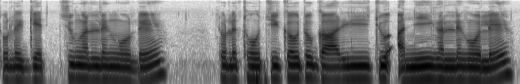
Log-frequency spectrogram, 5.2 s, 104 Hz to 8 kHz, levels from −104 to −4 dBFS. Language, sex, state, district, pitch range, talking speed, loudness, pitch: Wancho, male, Arunachal Pradesh, Longding, 125-140 Hz, 205 wpm, -13 LUFS, 130 Hz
